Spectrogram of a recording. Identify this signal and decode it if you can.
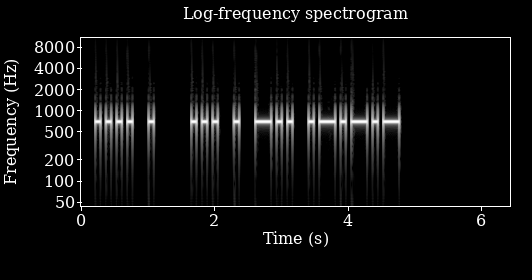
Morse code, heard as a keyed tone, about 15 wpm, 700 Hz. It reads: HE SED.
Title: Sentences from Top 300 Words and Abbreviations 15wpm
